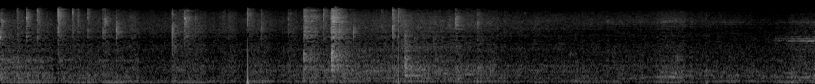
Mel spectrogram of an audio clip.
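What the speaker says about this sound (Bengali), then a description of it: "ভালো করে ফোড়নটা ভেজে নেব" Panch phoron spices frying in hot oil in a pan: a low steady sizzle under repeated sharp metallic clinks and scrapes of a spatula, close up, with no talking.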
